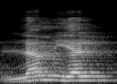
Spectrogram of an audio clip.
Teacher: جزم والے حرف کو ساکن کہتے ہیں، تو یہاں میم ساکن کے بعد با اور میم کے علاوہ یا آئی ہوئی ہے، اس لیے یہاں پر اظہار شفوی ہوگا، میم کو ظاہر کر کے پڑھیں گے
